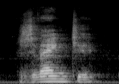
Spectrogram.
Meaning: diminutive of zwijn
- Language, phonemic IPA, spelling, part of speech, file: Dutch, /ˈzwɛiɲcə/, zwijntje, noun, Nl-zwijntje.ogg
